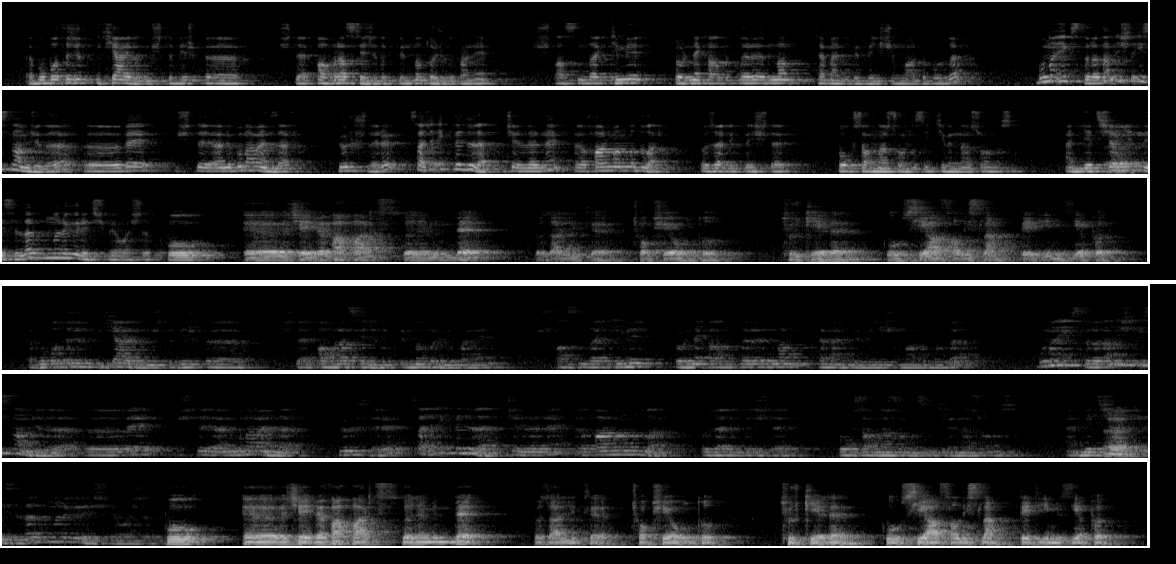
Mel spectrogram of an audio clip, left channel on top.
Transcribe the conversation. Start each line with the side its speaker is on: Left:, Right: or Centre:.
Left: E, Bu batıcılık ikiye ayrılmıştı. Bir e, işte Avrasyacılık, bir NATOculuk. Hani ş- aslında kimi örnek aldıklarından temelli bir değişim vardı burada. Buna ekstradan işte İslamcılığı e, ve işte hani buna benzer görüşleri sadece eklediler. İçerilerine e, harmanladılar. Özellikle işte 90'lar sonrası, 2000'ler sonrası. Yani yetişen
Right: Evet,
Left: yeni nesiller bunlara göre yetişmeye başladılar.
Right: bu e, şey Refah Partisi döneminde özellikle çok şey oldu. Türkiye'de bu siyasal İslam dediğimiz yapı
